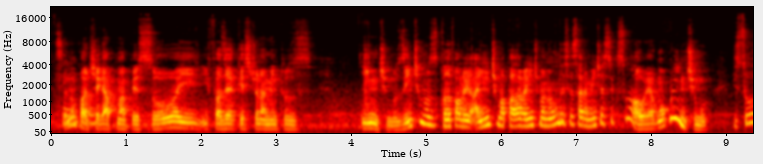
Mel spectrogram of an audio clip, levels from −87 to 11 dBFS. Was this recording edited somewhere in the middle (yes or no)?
no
